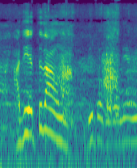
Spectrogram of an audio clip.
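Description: Speech: a person's voice talking throughout, with no clear knife strokes standing out.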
